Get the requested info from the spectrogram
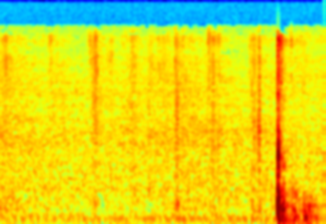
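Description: Bare feet padding across gym mats: a few faint steps over a steady low room hum.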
